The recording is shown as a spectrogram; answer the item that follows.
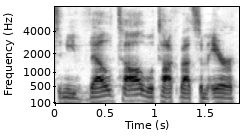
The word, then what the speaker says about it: Yveltal: I can't say the word but it's an eveltal we'll talk about some error cards that'll be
